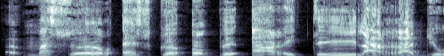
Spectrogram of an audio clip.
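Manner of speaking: slow, drawn-out plea; slow pleading. Retold or imitated. Asking the sister to stop talking, slow and tired. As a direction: beg her to stop, slowly.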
